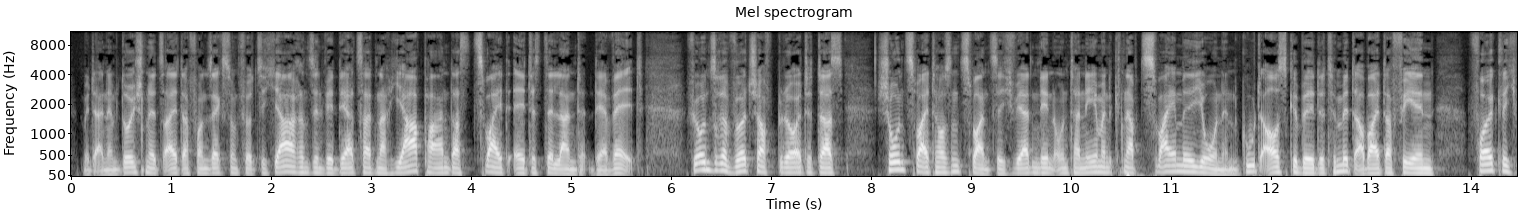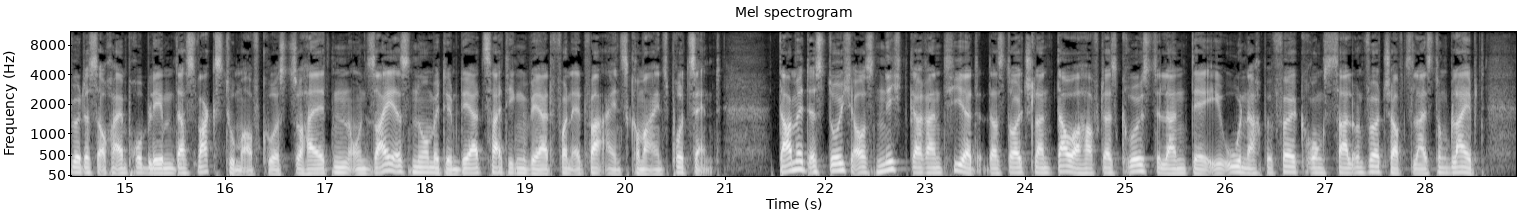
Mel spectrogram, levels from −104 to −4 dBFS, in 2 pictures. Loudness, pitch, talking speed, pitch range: -17 LUFS, 110 Hz, 155 wpm, 100-120 Hz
